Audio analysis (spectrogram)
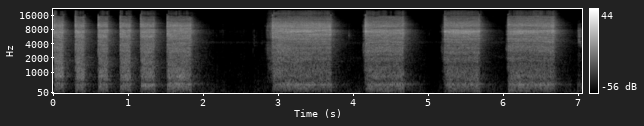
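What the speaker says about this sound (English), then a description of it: "we're just going to spray a little bit more parts cleaner in there" An aerosol can of parts cleaner hisses in several short quick bursts, then four longer sprays separated by brief pauses, close up, during a clothes washer transmission teardown.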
